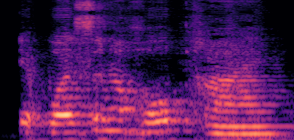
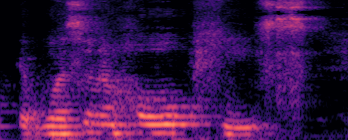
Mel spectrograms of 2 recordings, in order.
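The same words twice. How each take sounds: First: "wasn't" pressed, the rest plain; stress on wasn't. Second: "whole" stressed and falling, said softer overall. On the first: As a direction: lean on "wasn't" in It wasn't a whole pie. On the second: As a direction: lean on "whole" in It wasn't a whole piece. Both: Shown as a demonstration. Correcting herself on pie amount.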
